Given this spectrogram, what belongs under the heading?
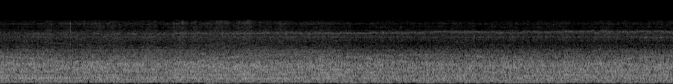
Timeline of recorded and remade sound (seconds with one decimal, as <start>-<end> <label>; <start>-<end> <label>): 0.0-0.8 recorded; 0.8-3.1 remade; 3.1-6.7 recorded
